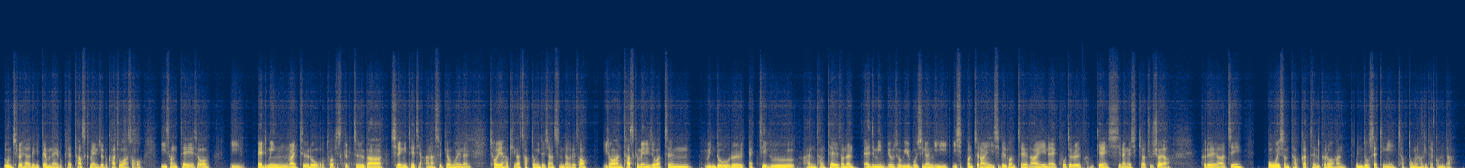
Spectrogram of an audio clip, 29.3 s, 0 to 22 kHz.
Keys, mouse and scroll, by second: 0.0-0.6 typing.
